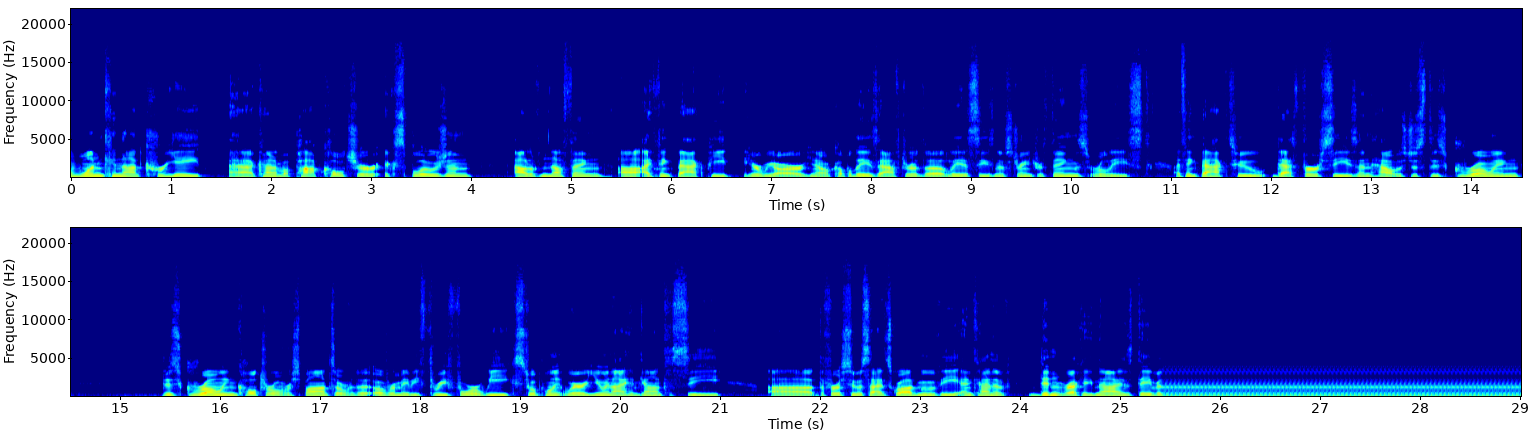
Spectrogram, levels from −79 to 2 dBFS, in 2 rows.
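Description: Speech runs normally until 25.46 s, where a system hang loop takes over and lasts to the end of the clip: one 42.67 ms slice of audio repeats exactly, about 83 times, at 23.4 Hz, which fits a 2048-sample ring buffer replayed while the driver froze. It sounds like a coarse, rattling buzz. Unlike a network stutter or dropout, the repeats are identical and perfectly regular, and the speech never resumes.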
